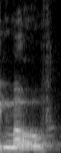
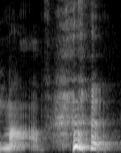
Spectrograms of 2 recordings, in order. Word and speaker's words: mauve: we're talking kind of pinky move or pinky mauve depending on how you pronounce it so this the mobs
